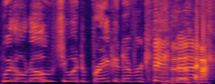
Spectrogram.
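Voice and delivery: high, mocking put-on voice.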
